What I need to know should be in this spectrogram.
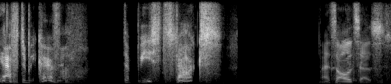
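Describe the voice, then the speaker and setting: A raspy put-on character voice at middle pitch goes along at a fairly slow pace. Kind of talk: tabletop game narration. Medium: actual play. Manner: casual, laughing often.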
